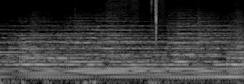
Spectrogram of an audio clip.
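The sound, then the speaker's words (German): Church bells ring in a steady, sustained wash of overlapping metallic tones, their rich harmonics droning on without pause at moderate loudness, with no voices over them. “Ist gerade die Kirche. ASMR ah, am Start.”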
